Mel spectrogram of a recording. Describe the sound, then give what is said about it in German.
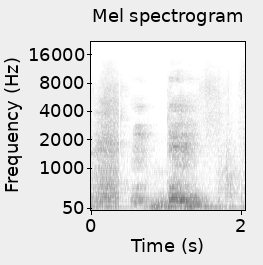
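A low rasping throat clearing in a couple of short bursts, separated by a brief pause, with no speech alongside. “Oh, räusper.”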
